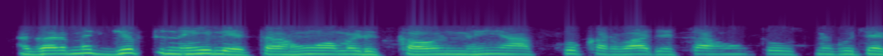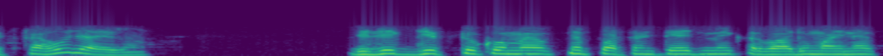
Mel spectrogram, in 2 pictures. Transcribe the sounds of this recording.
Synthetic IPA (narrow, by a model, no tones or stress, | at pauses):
ɐɡəɾmɛ̃ɡɪfʈnɐɦĩleːt̪aɦũɔɾmɛ̃ɖɪskaːʊɳɖmẽɦĩaːp̚kokɐɾʋad̪eːt̪aɦũt̪oʊsmẽkʊt͡ʃʰɛːksʈɾaɦod͡ʒaːeːɡaː | bɪsiɡɪfʈkomɛ̃ʊt̪nepəɾsə̃ɳʈeːd͡ʒmẽɦikɐɾʋaːd̪ũmaːɪnəs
